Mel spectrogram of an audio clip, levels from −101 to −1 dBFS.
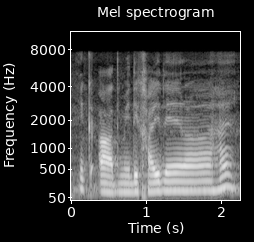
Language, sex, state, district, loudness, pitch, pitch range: Hindi, male, Uttar Pradesh, Shamli, -17 LUFS, 145 Hz, 130-145 Hz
